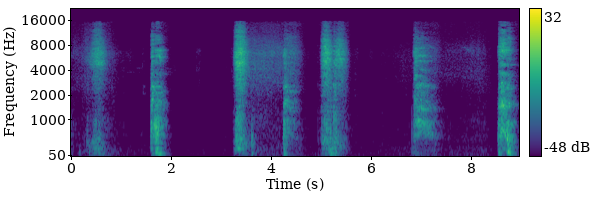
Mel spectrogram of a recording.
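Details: An adult coughing with a spring cold that is moving deeper into the throat and may reach the chest in a couple of days. About seven harsh, throaty coughs at irregular intervals with short quiet gaps; a common cold cough.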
